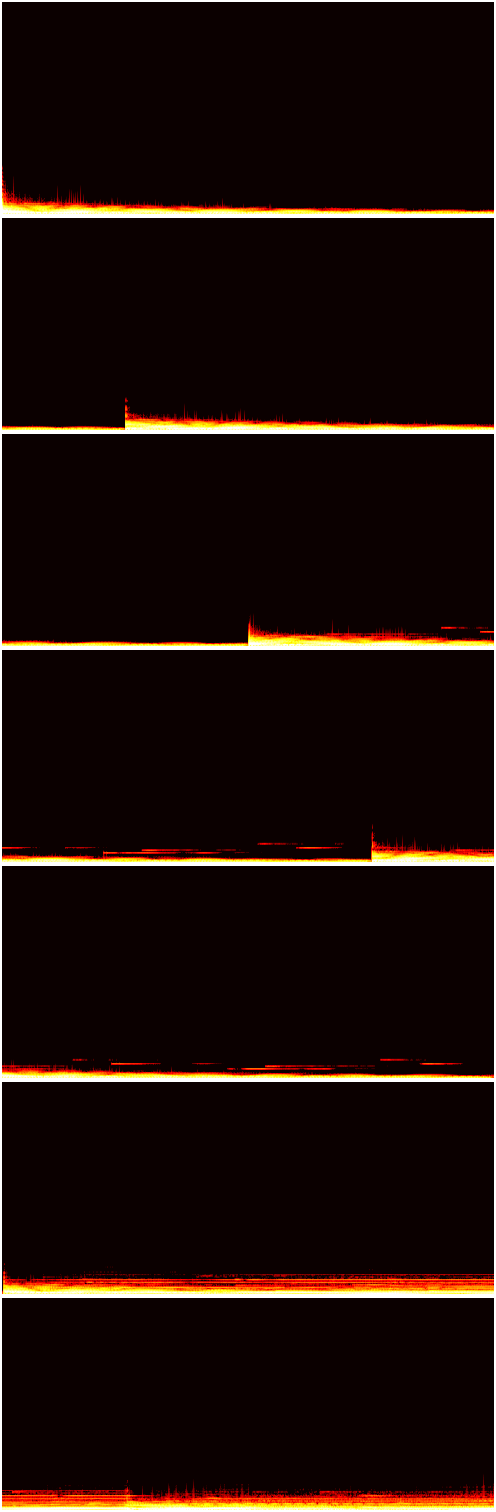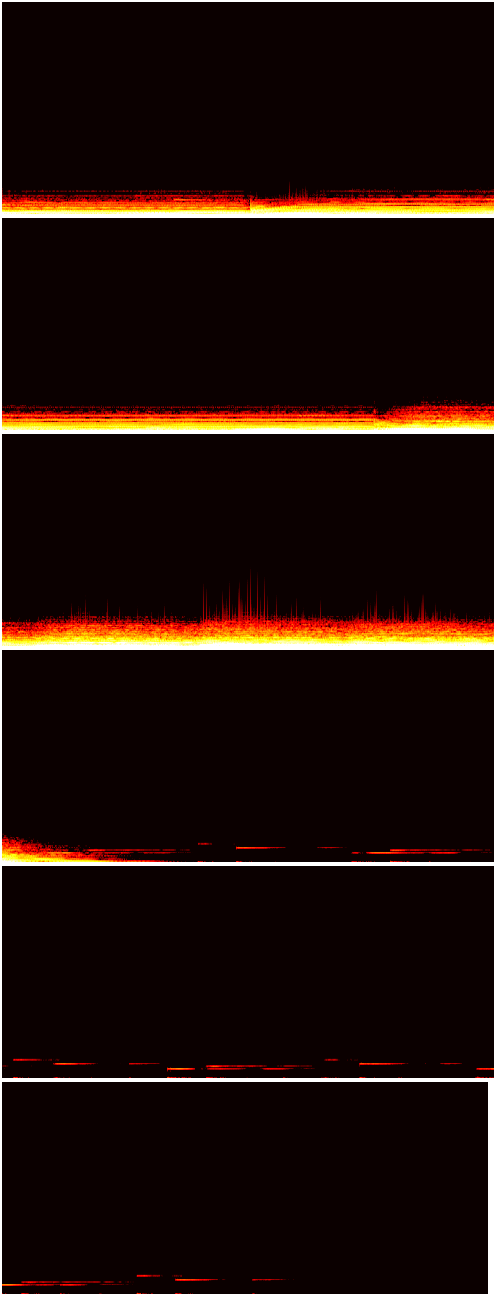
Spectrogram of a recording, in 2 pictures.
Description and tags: Loops -- Stargaze Movement
Loops I used for my short podcast series "Spoken Through." Made in ProTools.
quantized, loops, rhythmic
